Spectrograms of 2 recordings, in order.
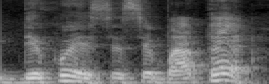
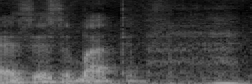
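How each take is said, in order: First: Said in the usual way. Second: Slow, hushed whisper to his wife; late-night whisper so the secret stays in the house. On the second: Retold or imitated. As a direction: whisper it slowly, as if not to be overheard. Husband tells wife at night.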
